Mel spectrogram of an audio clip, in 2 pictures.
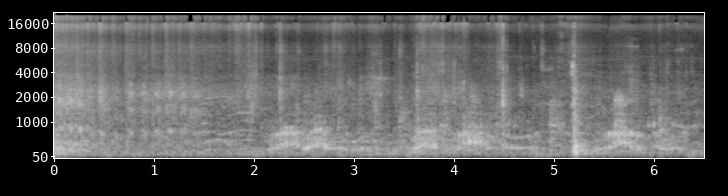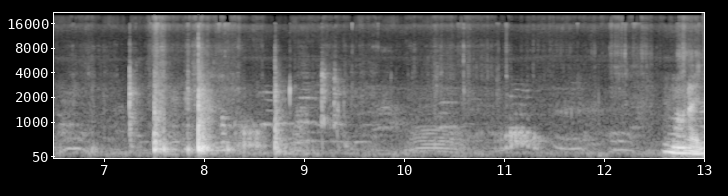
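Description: Domestic pigeons coo softly in low, repeated bursts nearby, interspersed with a person talking and a few faint clinking sounds.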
